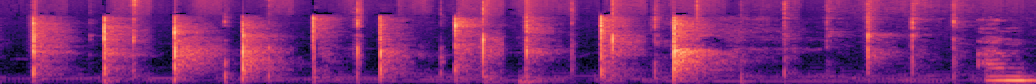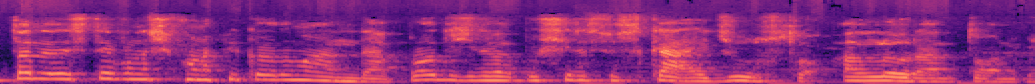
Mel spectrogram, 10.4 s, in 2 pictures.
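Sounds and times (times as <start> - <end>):
scattered applause from a small audience: 0.9 - 3.6
speech: 4.9 - 10.3.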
